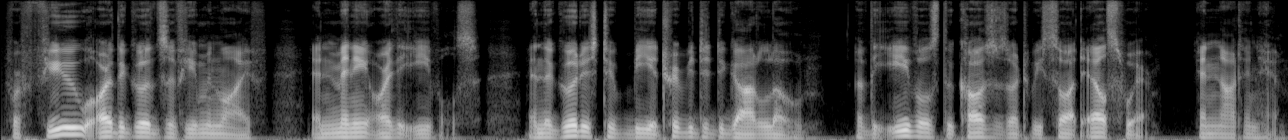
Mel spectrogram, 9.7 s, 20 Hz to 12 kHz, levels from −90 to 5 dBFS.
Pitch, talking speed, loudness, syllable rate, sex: 90 Hz, 230 wpm, -20 LUFS, 6.3 syllables/s, male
